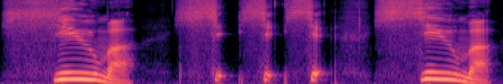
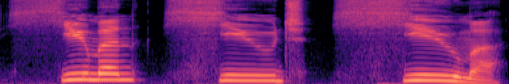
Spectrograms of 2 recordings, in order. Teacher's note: like this when the H sound is pronounced with our tongue usually H is in the throat but in this word humor we pronounce it with our tongue in our mouth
